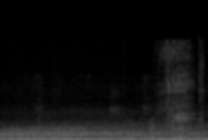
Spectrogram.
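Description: Steady outdoor background noise with a low rumble from road traffic, a car passing on the road near the end.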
